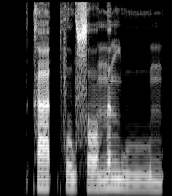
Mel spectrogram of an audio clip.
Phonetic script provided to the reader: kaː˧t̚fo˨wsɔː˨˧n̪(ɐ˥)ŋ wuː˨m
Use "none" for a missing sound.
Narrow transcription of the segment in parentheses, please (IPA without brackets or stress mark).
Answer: ɐ˥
